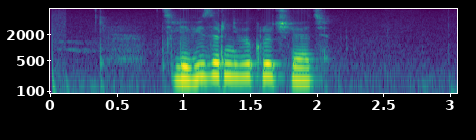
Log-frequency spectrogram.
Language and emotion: Russian, neutral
